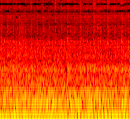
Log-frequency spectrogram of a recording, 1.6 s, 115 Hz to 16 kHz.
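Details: 1987 Bayliner Capri, MerCruiser 3.0 converted to Holley Super Sniper 2300 EFI: steady, even low idle with smooth regular firing, no misses or knocks, open loop without oxygen sensor; idle position maybe a little low but healthy.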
